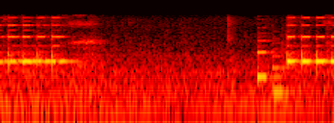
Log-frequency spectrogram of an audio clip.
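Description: An electronic ringtone: a high fluttering tone held for about a second, which stops about half a second in, then two quick rising notes near the end start the same ring again.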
